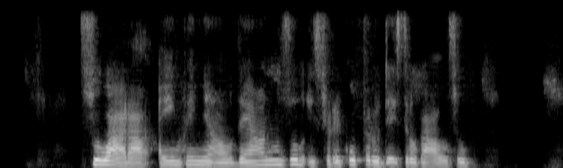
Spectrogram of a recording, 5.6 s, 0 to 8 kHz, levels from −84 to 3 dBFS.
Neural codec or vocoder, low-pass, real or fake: codec, 16 kHz, 1.1 kbps, Voila-Tokenizer; 7.2 kHz; fake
